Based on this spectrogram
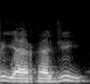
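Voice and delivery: یرتجی، یرتجیان، یرتجونه called out high and loud; reciting forms. Shown as a demonstration. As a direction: announce the forms to the class. Teacher reciting the paradigm.

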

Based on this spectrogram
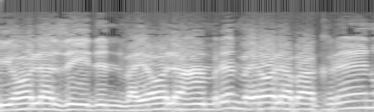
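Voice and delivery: لزیدن، لعمرن، لبکرن all begin with "la"; fatha on every lam. Shown as a demonstration. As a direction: give لعمرن and لبکرن an open "la". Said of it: "همهٔ لام ها را فتح بیار".

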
